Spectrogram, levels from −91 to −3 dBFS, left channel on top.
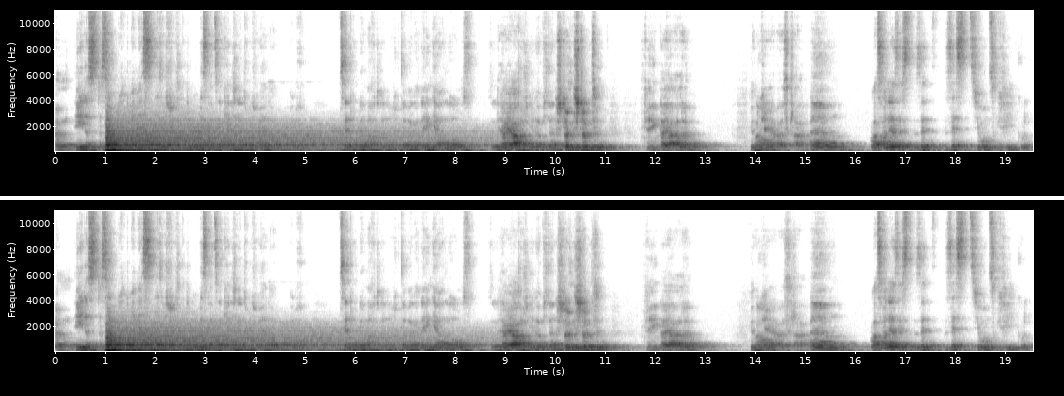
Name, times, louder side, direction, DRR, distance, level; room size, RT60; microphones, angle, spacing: voice 1, 0.4-5.0 5.6-8.3 8.7-11.0 12.5-12.8 13.9-14.4 15.1-15.9 16.3-19.4, equal, 5° right, -4 dB, 3.7 m, -32 dB
sound 1, 1.0-9.0, equal, 25° left, 2.9 m, -25 dB
voice 2, 8.8-9.3 10.0-10.8 11.8-12.7 14.2-15.0, equal, 85° left, -1 dB, 4.2 m, -31 dB
17.5 x 14.5 x 2.6 m, 1.4 s
head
